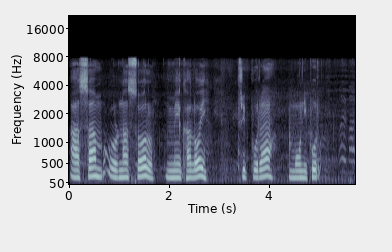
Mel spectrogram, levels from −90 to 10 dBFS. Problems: constant background noise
